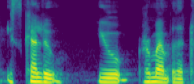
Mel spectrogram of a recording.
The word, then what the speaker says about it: Coolus: And the correct pronunciation is kaloo.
